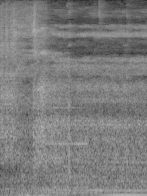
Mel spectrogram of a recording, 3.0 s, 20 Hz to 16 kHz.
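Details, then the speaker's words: Ford 6.0 Powerstroke diesel V8 after fuel injector replacement and high-pressure oil bleeding: short crank, then catches and settles into smooth even idle, no misfire or knock; normal start and idle. "Good deal, it started. It's run on all 8 cylinders at the moment, or it certainly feels smooth."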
